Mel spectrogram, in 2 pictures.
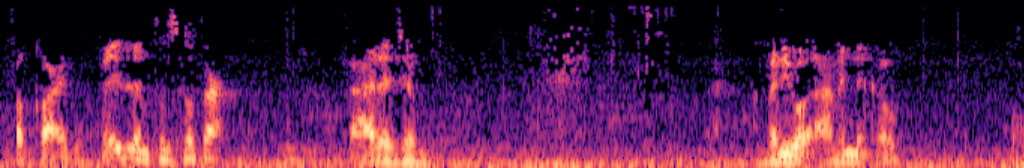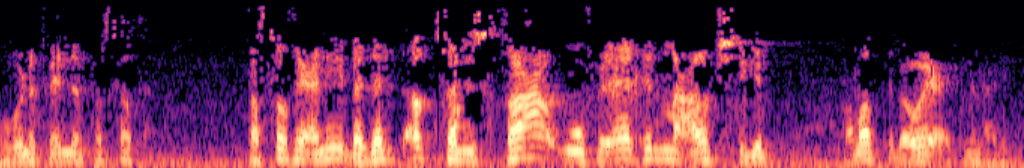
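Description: A man with an Egyptian accent preaching a sermon, turning from emphatic stress to quiet asides and checking in with his listeners. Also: medium pitch, lively intonation, quick pace, long pauses. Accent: Egyptian Arabic. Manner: swings between emphatic and hushed, asks listeners "right?". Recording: dull lo-fi recording with faint noise.

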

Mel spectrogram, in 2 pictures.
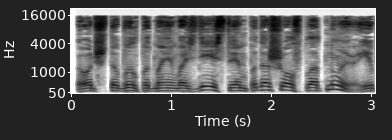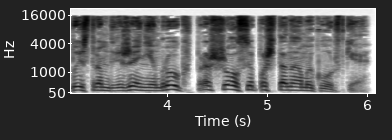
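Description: A male audiobook narrator telling a first-person story with a lively, swinging delivery. His voice is mellow and darkish, and the sound is dry and close to the mic. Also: medium pitch, normal speed, no echo.

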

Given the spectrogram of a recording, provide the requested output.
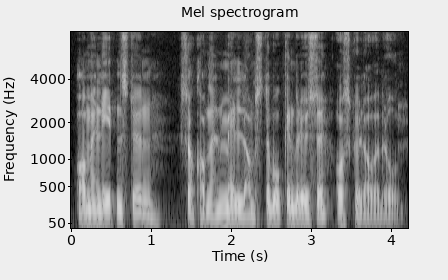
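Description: Male storyteller, low creaky voice, very expressive folktale narration, dry sound. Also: no echo. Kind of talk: animated scripted folktale narration.

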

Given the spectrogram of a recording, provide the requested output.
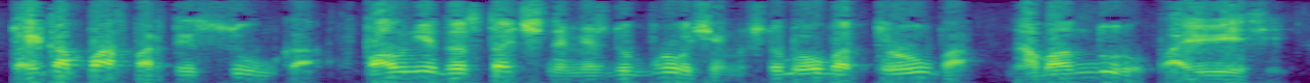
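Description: A man's voice: lowish voice, expressive, moderate pace, husky. A man voicing a tense, middle-aged police colonel who answers tersely and defensively. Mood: guarded. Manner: terse, muttered, defensive replies. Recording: dull lo-fi recording.

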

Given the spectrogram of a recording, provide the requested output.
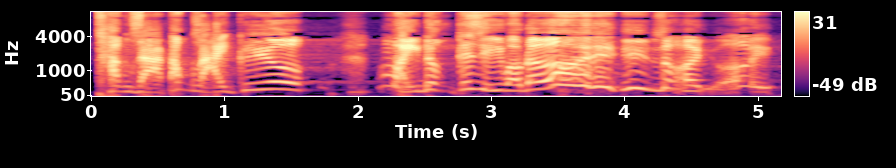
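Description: A man voicing a vengeful trapped ghost spirit with a shrill, screeching voice that shouts threats. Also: big pitch swings, normal speed, slightly rough, exaggerated voice. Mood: disgusted wailing. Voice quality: shrieking, screeching.

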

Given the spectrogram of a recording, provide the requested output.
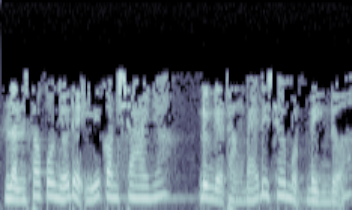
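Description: A husky-voiced woman voicing a protective young male neighbor who speaks firmly and asks pointed questions in a storybook tale. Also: high voice, fast, highs cut off. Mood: scolding. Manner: firm, questioning.

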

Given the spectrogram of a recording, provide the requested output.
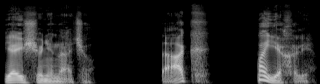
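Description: Storybook teacher, read by a man: wry, encouraging, lively low voice. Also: a little slow, no room sound, clean studio sound, full character voice. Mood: wry, teasing. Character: good-humored male schoolteacher, joking with class.

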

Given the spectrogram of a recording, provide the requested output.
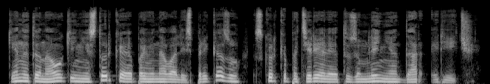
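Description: A man reading a fantasy novel aloud as an audiobook narrator, in steady, even storytelling. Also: mid-range voice, fast, no echo, clean studio sound. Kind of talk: scripted narration.

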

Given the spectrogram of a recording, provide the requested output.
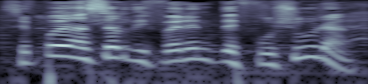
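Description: Excitable argentine dude cohosting radio, high-ish voice, quiet music under. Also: male voice, moderate pace. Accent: Rioplatense Spanish. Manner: excitable, eager, keeps agreeing. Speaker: radio co-host. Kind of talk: casual radio banter. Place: radio studio.

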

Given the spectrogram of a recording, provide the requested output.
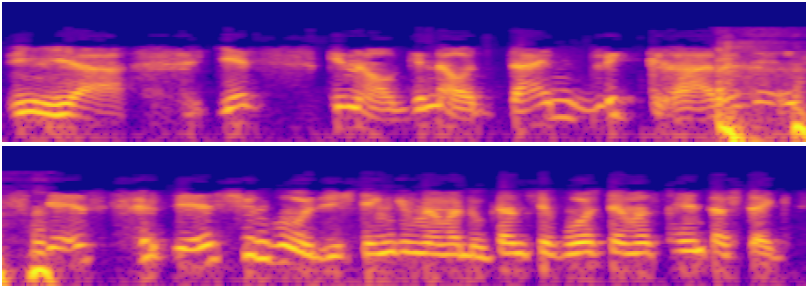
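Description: A man's voice: on the high side, animated, normal speed, husky, dry recording. A man in his mid-thirties from near Düsseldorf, calling a radio show and talking hesitantly with many fillers. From near Düsseldorf, Germany. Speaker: caller. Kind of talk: phone call to a radio talk show. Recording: tinny phone line on radio.

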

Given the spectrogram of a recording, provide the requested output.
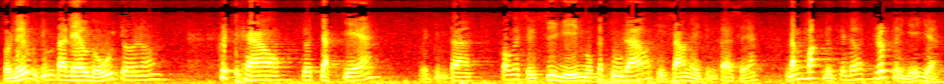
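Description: Man teaching, slightly high voice. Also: expressive, a little fast, darkish tone, poor audio. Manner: repeats phrases for emphasis. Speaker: Buddhist monk teaching a doctrine class. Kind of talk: informal explanatory lecture. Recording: noticeable background noise.

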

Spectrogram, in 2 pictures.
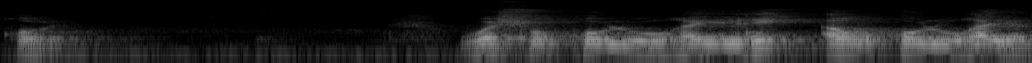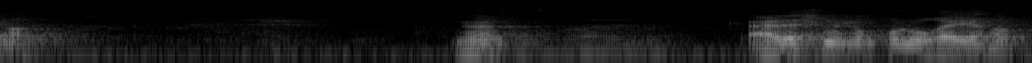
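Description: Echoey Moroccan grammar teacher quizzing students. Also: male voice, medium pitch, a little mellow. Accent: Moroccan Arabic. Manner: quizzes students, drags out example words slowly. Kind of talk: classroom grammar lesson.

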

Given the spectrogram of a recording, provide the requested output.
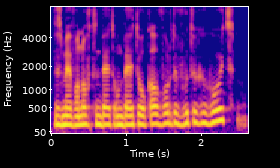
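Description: Her voice is low-leaning, mellow and steady, with a natural quality, as she voices a brisk, candid advertising strategist with a Flemish accent. In this naturalistic crime drama the character gets defensive under police questioning, sounding frank and defiant.

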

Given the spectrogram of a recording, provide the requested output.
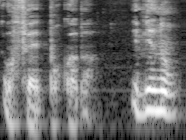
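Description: A man reading an audiobook, voicing an old, scheming nobleman marshal who mocks and bursts into sharp exclamations. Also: fairly high pitch, big pitch swings, moderate pace, slightly rough, voice pushed up, exaggerated voice. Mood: musing. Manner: exclamatory, mocking, rising to sharp outbursts. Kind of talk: audiobook reading of a classic novel.

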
